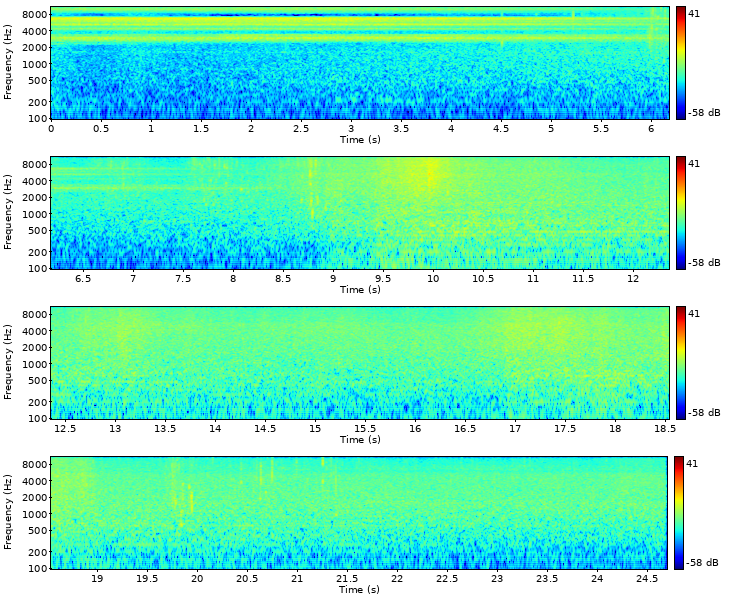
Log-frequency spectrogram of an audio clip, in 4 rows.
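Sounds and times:
ocean waves crashing against a breakwater: 5.2s - 24.6s
wind rushing over the surf: 5.4s - 24.6s.

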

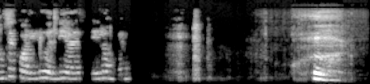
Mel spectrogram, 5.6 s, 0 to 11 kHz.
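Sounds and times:
speech: 0.1s - 2.1s, 4.7s - 5.2s
drawn-out human yawn: 4.5s - 5.3s.

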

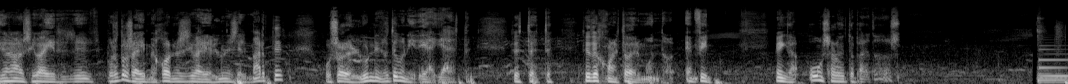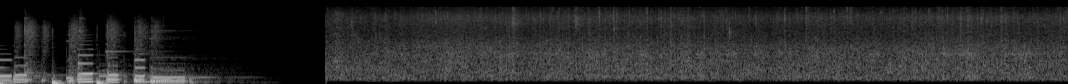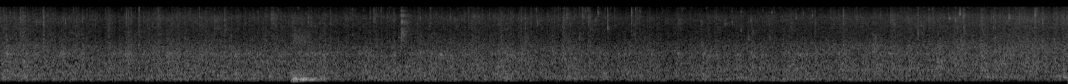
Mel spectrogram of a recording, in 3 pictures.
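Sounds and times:
speech: 0.0s - 9.2s, 10.8s - 12.6s
steady dense rain pouring: 14.0s - 32.0s.

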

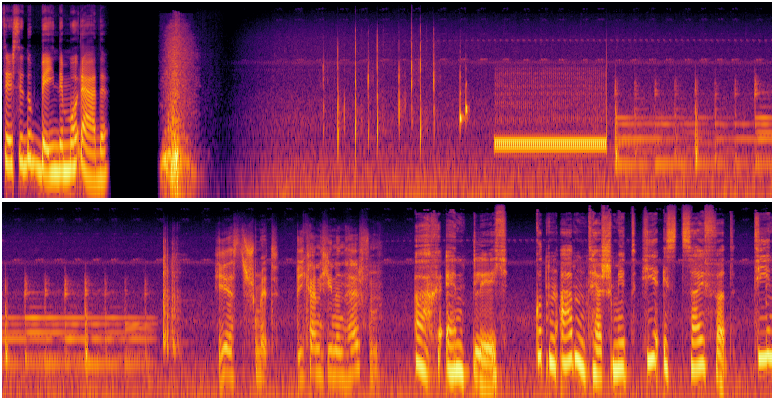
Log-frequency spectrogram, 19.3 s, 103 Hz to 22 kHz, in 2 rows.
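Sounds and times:
speech: 0.0s - 1.4s, 2.0s - 2.3s, 12.4s - 19.2s
sharp clicks: 4.0s - 5.9s
telephone dial tone after a dropped call: 6.2s - 7.6s.

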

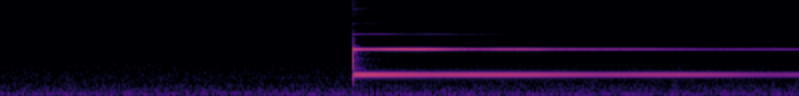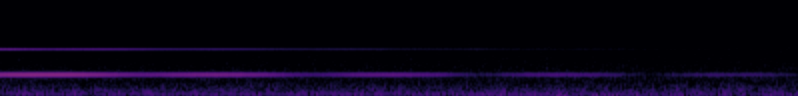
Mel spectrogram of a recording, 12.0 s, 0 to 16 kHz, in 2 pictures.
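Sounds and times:
meditation bell ringing: 2.7s - 11.9s.

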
